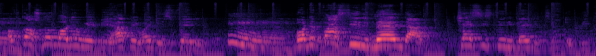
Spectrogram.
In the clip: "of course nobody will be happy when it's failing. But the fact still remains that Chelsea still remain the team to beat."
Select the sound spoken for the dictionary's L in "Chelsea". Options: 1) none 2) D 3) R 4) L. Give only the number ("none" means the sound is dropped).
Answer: 1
